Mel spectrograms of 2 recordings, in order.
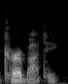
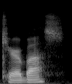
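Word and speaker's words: Kiribati: Somehow all the They should got to name every specific tiny island in Kurabati. It's pronounced kerabas.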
